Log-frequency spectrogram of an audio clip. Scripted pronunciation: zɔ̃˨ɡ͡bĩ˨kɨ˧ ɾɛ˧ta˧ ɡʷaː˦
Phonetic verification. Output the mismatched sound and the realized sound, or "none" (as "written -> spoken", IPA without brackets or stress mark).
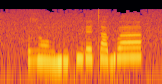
none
